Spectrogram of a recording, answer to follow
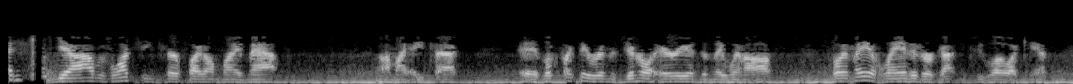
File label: Incident Tac 1, scanner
